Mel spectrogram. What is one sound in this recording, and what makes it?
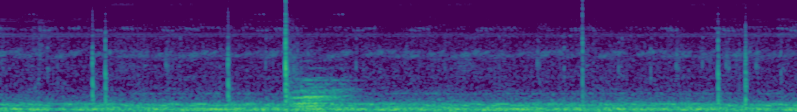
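Short clicks sound now and then.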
